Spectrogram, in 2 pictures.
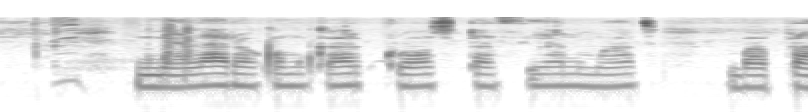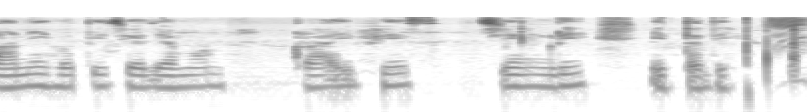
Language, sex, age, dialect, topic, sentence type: Bengali, male, 18-24, Western, agriculture, statement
